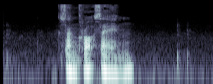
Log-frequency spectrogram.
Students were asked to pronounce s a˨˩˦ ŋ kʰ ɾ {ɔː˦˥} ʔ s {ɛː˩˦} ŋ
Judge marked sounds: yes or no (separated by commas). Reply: no, yes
